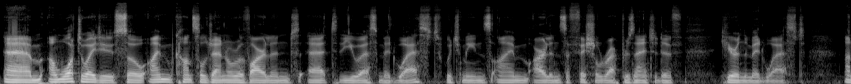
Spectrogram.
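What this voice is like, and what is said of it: Irish accent. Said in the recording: “As you can hear from my accent, I'm from Ireland. I'm from the Emerald Isle.”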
